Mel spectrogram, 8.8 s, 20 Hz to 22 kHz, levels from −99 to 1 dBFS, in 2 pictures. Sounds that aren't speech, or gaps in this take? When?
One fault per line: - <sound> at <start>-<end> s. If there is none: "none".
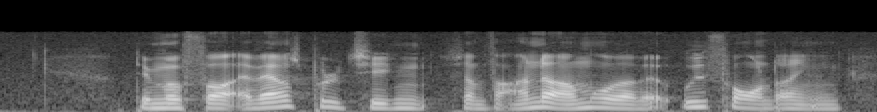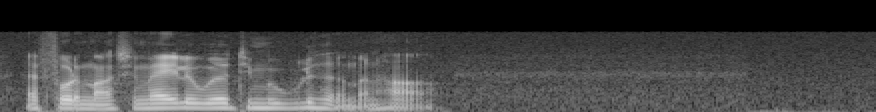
none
